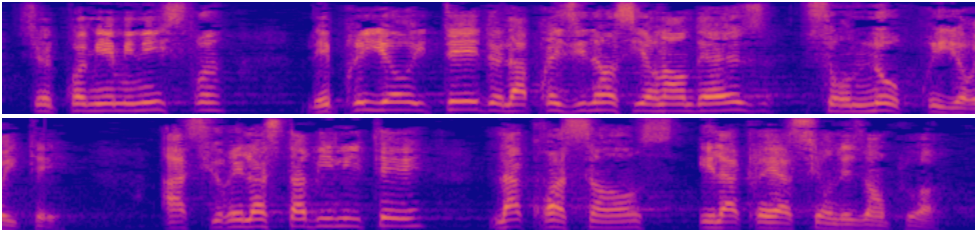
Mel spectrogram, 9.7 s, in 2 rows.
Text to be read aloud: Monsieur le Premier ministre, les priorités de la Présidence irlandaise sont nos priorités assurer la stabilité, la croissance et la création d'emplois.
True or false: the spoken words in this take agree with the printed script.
true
